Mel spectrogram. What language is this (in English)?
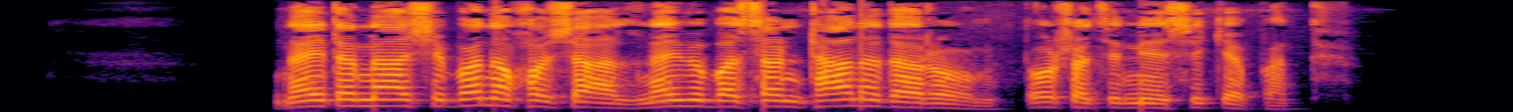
Gawar-Bati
